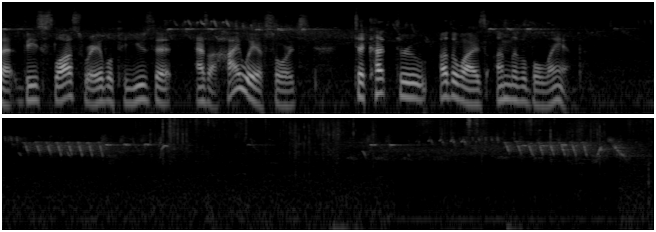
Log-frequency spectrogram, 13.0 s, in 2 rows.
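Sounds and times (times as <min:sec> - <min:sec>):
thin bird chirps: 0:00.0 - 0:13.0.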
